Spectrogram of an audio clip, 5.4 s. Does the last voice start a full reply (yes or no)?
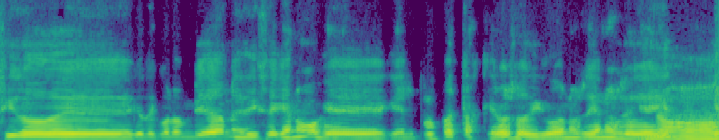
no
